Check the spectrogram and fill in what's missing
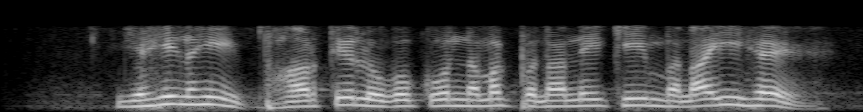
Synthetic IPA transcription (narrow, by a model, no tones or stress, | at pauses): jɐɦinɐɦĩbʱaːɾt̪ijəloːɡõkonɐmək̚bɐnaːnekimɐnaːiɦɛː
